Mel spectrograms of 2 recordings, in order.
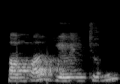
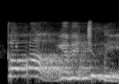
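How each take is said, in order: First: It is said without enthusiasm, flatly. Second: It is said with excited enthusiasm.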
